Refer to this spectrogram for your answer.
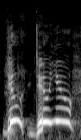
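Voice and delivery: very high, loud, slow disbelief; incredulous. Real, not acted. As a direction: squeak it in stunned sarcasm. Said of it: "And I just had to stop".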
